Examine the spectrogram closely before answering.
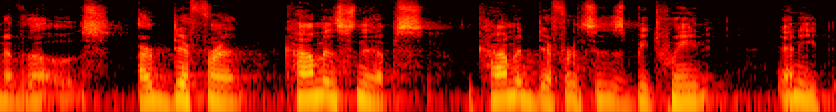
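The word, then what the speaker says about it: SNP: single Bas changes called single nucleotide polymorphisms uh pronounced Snips and and this is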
